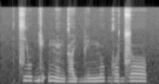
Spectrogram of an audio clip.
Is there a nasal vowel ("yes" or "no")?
yes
